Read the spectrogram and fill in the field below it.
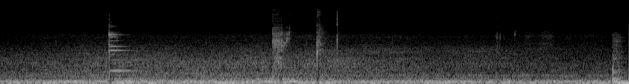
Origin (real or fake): real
